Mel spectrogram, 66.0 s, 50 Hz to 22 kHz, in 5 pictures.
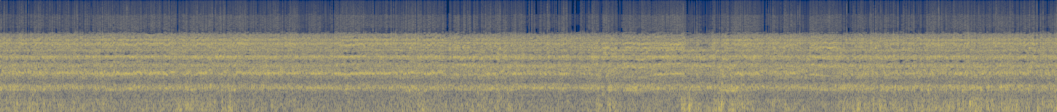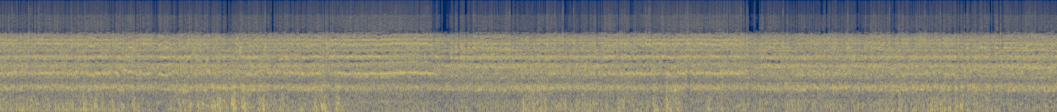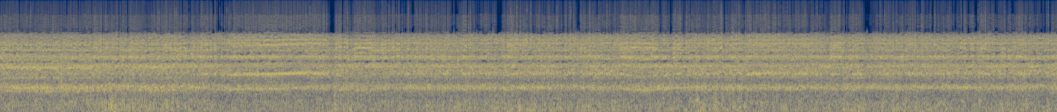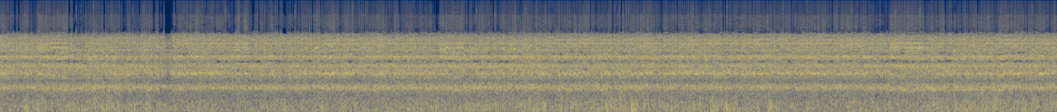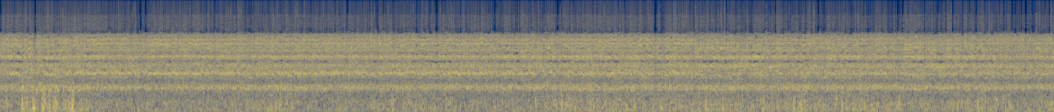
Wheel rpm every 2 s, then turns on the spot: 230, 230, 230, 230, 230, 230, 230, 230, 230, 220, 230, 220, 220, 210, 220, 220, 230, 230, 230, 230, 230, 230, 230, 230, 230, 230, 220, 230, 240, 230, 230, 230, 230.
none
